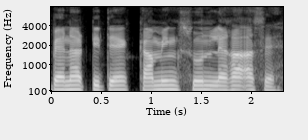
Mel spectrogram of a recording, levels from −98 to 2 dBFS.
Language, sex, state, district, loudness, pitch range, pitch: Bengali, male, Assam, Hailakandi, -17 LUFS, 140-150 Hz, 145 Hz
